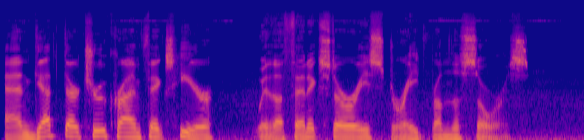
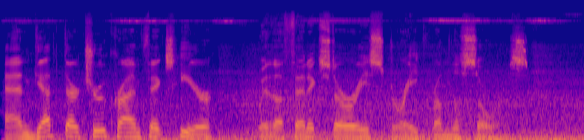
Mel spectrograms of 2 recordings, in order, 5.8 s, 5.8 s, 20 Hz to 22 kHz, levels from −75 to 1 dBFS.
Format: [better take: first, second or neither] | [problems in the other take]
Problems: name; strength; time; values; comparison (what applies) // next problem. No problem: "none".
first | traffic noise; loud; throughout; 8 dB below the speech; faint in the first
